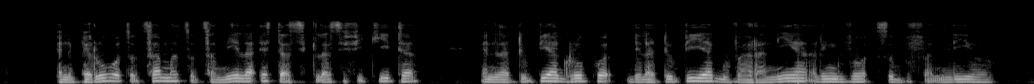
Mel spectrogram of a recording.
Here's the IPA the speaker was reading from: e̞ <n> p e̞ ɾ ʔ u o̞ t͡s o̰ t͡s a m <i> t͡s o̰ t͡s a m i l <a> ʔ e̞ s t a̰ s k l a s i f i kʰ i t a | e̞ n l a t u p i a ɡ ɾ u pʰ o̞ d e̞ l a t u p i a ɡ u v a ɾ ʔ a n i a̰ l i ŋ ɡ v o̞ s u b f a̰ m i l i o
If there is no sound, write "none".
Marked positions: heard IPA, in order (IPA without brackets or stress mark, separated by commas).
n, a, a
